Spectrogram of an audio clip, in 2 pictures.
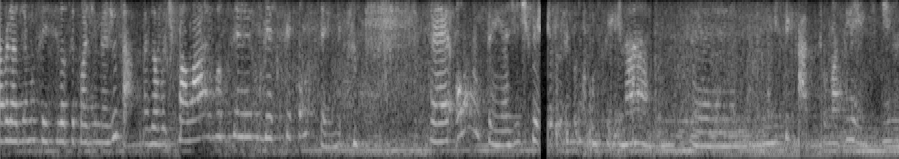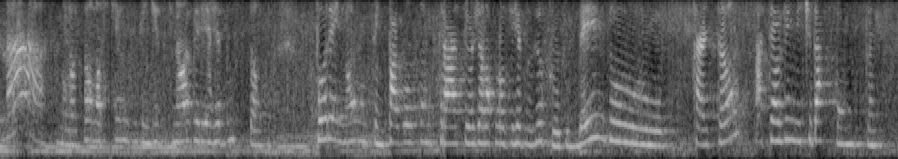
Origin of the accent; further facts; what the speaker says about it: Pirassununga, São Paulo, Brazil; eu sou de Pirassununga.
